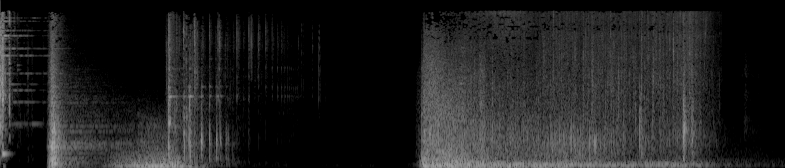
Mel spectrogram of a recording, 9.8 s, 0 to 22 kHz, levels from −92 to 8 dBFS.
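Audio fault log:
No faults heard.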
